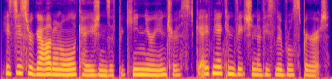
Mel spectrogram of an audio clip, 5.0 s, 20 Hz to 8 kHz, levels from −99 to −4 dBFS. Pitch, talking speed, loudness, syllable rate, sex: 200 Hz, 190 wpm, -17 LUFS, 6.1 syllables/s, female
